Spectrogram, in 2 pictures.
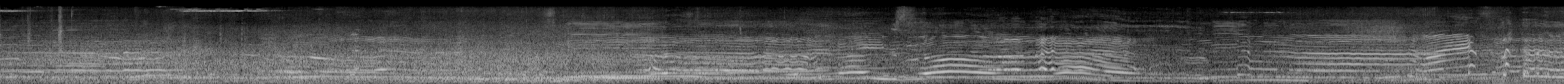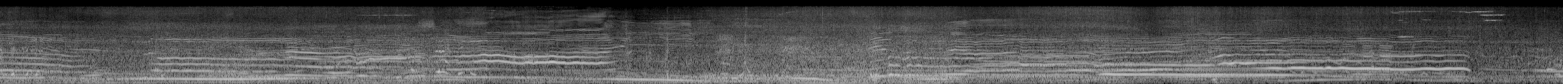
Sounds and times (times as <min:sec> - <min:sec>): Bus: 0:00.0 - 0:31.2.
